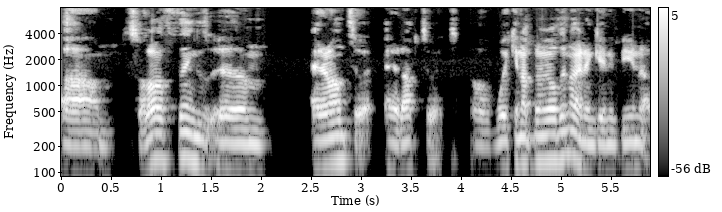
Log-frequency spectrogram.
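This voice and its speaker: The speaker goes at a very fast pace with fairly even intonation. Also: man, medium pitch for a man. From Israel, raised by American father. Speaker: breathwork and somatic practitioner. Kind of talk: podcast interview. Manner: halting.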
